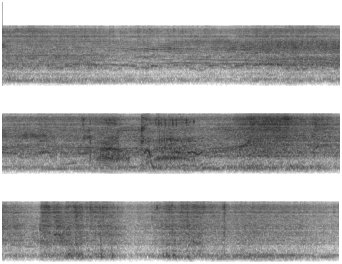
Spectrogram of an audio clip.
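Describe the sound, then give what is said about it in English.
A car engine starts in a film scene with a low, muffled rumble that swells around the middle. A few rougher bursts of engine noise follow over a steady background. “And of course, she starts the car.”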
